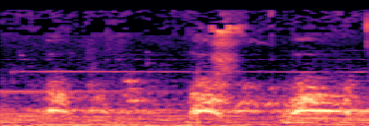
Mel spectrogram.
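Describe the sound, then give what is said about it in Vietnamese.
A pack of dogs barks at night, giving a few wavering, moderately loud barks and yelps separated by short pauses over a low, steady background, with no talking. “Trong cái không gian u tối lạnh lẽo, đàn chó vẫn không ngừng sủa inh ỏi.”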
